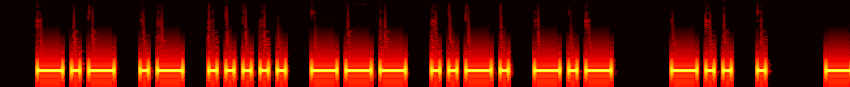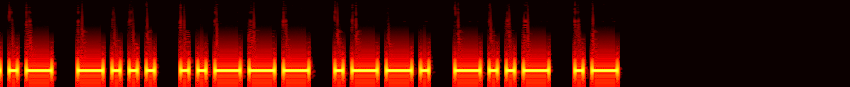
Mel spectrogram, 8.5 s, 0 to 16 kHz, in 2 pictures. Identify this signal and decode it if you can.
Morse code, heard as a keyed tone, about 28 wpm, 700 Hz. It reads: KA5OFK DE KB2PXA
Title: USA Callsign DE Callsign - 6 Characters - 28wpm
